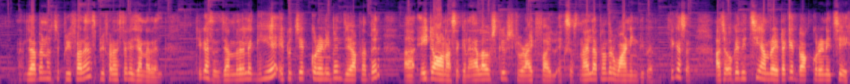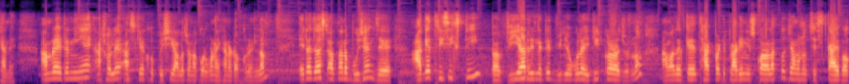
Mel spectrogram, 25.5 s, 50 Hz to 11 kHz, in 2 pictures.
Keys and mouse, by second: 1.0 click, 10.0 click, 10.8 click, 12.1 click, 17.5 click.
